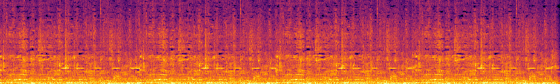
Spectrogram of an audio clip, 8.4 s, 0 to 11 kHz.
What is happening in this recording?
phone loop 4 rambla
loop of phone ringing with melody
4, loop, phone, rambla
